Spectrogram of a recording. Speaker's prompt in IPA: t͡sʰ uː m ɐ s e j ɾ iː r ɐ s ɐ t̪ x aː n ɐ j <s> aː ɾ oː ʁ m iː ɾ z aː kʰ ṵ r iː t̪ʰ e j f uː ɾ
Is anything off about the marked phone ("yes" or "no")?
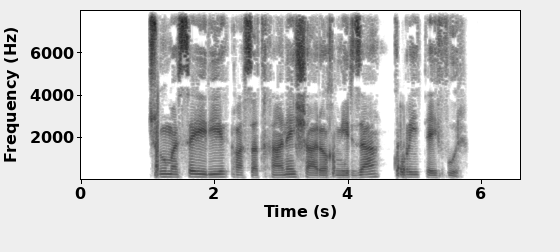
yes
